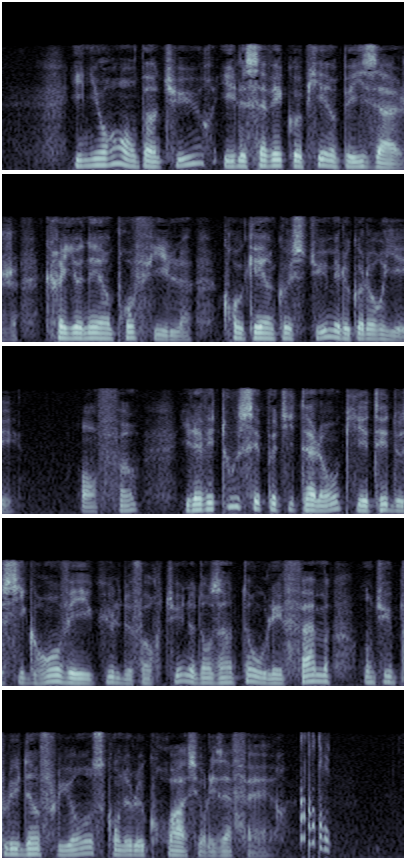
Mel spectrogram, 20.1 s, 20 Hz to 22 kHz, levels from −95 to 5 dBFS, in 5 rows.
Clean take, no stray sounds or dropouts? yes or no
no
